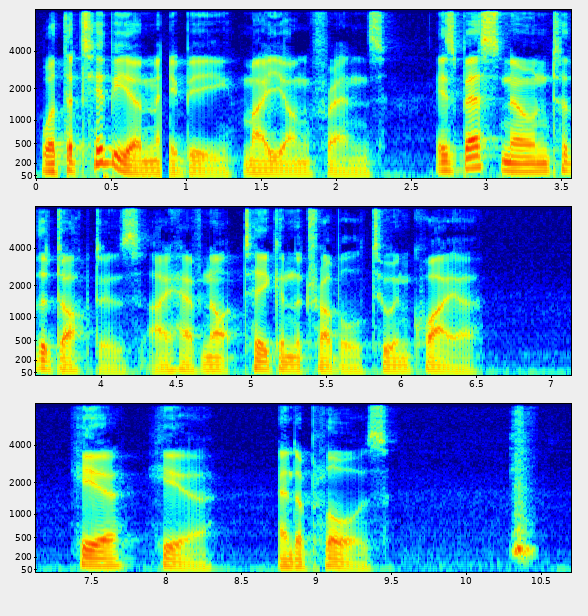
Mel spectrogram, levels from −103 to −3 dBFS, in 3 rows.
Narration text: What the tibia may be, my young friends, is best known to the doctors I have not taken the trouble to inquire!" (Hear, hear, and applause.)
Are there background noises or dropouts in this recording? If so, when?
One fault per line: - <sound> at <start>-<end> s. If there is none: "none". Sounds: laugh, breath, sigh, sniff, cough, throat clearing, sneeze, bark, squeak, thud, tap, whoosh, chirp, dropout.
- dropout at 0.8-0.9 s
- whoosh at 10.3-10.5 s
